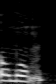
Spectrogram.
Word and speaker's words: omum: any infixes to them, the stress shifts to the first syllable. So not the first syllable of the complete word. So you see it's not the infix that's stressed here, but to the first syllable of the original verb.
